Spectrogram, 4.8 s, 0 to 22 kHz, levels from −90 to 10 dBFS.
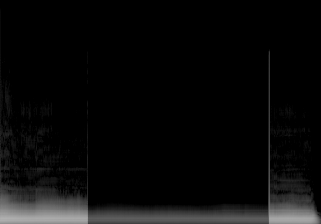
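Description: A music clip: from 1.31 to 4.04 s it drops by about 29 dB to a faint residue, likely one channel inverted cancelling centred content in mono. The waveform shrinks to a sliver and the spectrogram dims across the band.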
